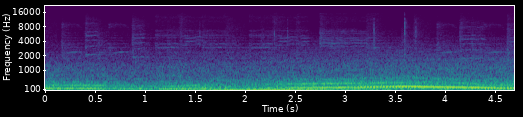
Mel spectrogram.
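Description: A late-model Toyota Camry motors along in the City Car Driving simulator, its engine a steady loud drone with gently rising and falling pitch as it gathers speed, no voices over it.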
